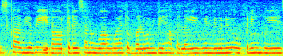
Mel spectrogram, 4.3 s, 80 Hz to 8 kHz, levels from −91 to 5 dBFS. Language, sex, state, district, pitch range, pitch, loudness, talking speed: Hindi, female, Uttar Pradesh, Deoria, 240-255 Hz, 245 Hz, -14 LUFS, 265 wpm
